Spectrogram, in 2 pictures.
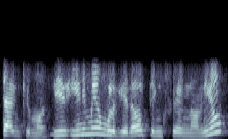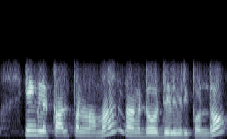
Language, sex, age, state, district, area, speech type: Tamil, female, 18-30, Tamil Nadu, Dharmapuri, rural, conversation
